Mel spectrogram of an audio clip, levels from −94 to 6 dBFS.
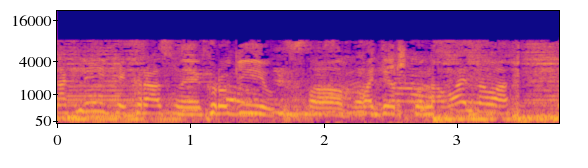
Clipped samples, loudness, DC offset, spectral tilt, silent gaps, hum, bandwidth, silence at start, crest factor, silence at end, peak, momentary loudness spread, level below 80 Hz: under 0.1%; -14 LUFS; under 0.1%; -5 dB/octave; none; none; 8.8 kHz; 0 s; 12 dB; 0 s; -2 dBFS; 2 LU; -32 dBFS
